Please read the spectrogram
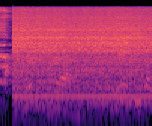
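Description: Ninja countertop blender running at a steady speed, blending a smoothie, with a steady hum under the motor noise. It starts suddenly right at the beginning.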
